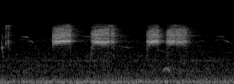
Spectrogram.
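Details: Harsh, scratchy call of a black francolin: four loud grating bursts in two close pairs within about one and a half seconds. Background is quiet apart from a low steady hum.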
